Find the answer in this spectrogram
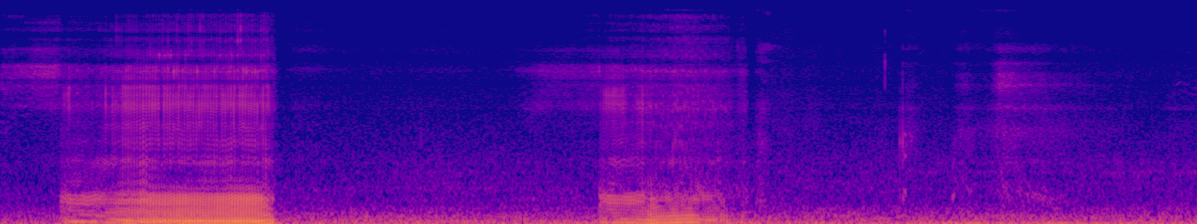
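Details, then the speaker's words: Mabel, who is awake, making two long, low, rattling snore-like sounds of one to two seconds each in a quiet room; snoring while awake. "You awake snoring again, Mabel?"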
